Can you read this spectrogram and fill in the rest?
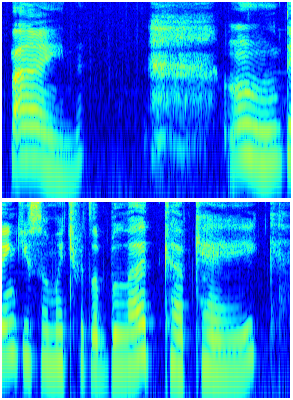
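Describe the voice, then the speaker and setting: A woman acts out a female vampire with a lowish voice and an unhurried, drawling delivery. She is sardonic and teasing, grumbling in exasperation and swearing casually, in the style of an ASMR roleplay. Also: darkish tone, lightly acted. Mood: disgusted, grumbling. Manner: sarcastic, exasperated, casually profane.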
